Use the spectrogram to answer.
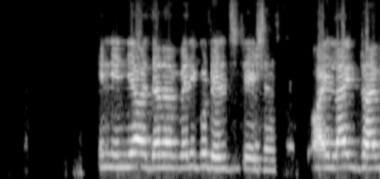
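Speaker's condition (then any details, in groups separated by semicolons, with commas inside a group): Motor neuron disease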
